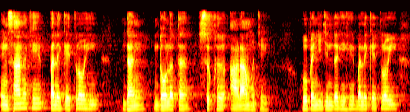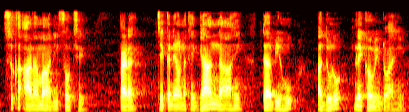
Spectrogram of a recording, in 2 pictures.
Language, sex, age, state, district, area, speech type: Sindhi, male, 18-30, Maharashtra, Thane, urban, spontaneous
